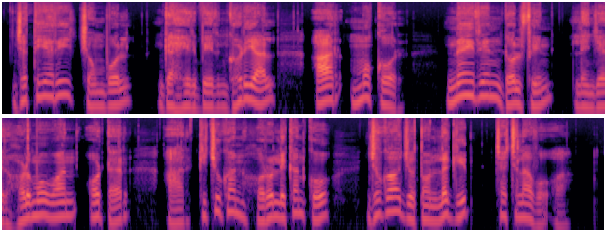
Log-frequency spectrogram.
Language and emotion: Santali, neutral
